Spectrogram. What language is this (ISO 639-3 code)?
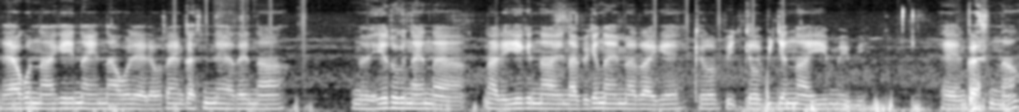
mas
